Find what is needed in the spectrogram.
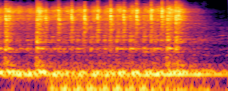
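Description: A live rock drum solo: rapid drum hits over a steady low drone, with a deep rumble from the kit coming in about half a second in.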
